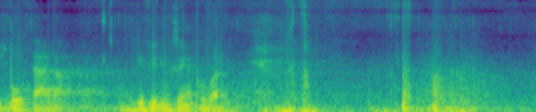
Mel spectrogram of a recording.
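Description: Footsteps thud on a wooden stage.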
